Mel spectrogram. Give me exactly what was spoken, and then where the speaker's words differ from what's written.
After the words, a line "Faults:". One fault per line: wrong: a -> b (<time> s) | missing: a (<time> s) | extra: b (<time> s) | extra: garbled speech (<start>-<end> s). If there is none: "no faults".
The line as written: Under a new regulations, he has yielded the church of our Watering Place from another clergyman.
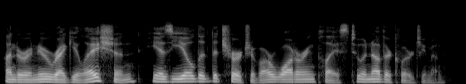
Under a new regulation, he has yielded the church of our Watering Place to another clergyman.
Faults:
wrong: regulations -> regulation (0.5 s)
wrong: from -> to (3.5 s)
